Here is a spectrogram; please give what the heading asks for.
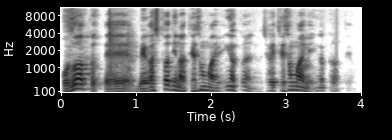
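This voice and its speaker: A man's voice: fairly low pitch, animated, very fast, a little mellow. A man lecturing a class on exam English, blunt and scolding, who keeps throwing rhetorical questions at his students. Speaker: English lecturer for transfer exams.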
